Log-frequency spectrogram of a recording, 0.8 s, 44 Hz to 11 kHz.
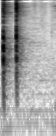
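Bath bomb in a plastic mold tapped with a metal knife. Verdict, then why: Hollow. A heavy butter knife taps twice on a bath bomb mold holding a bath bomb, giving two short, sharp, hollow knocks with a clear ring near 990 Hz and a bright top that fade within a fraction of a second. The hollow sound shows the bath bomb is about to come loose from the mold.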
